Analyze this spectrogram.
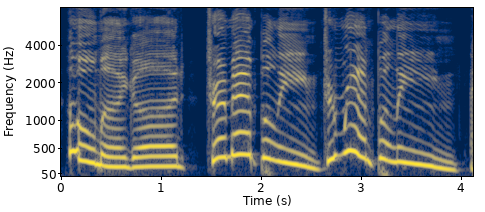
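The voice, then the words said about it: Impression of a famous TV dad. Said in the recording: “here's my impression of a famous TV dad”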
